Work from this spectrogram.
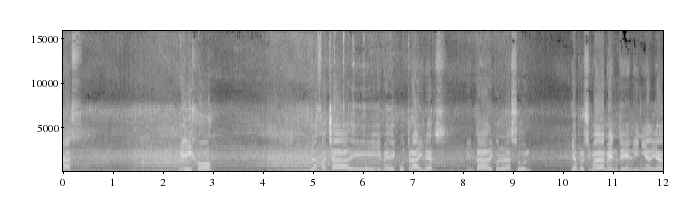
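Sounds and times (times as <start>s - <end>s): cars driving past: 0.0s - 12.0s.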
